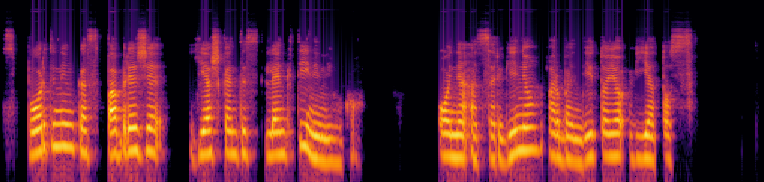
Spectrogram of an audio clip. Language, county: Lithuanian, Telšiai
